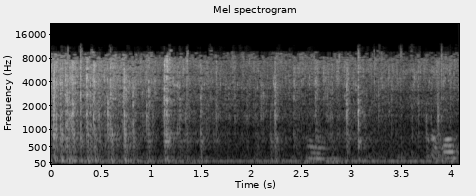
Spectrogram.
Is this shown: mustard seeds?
yes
